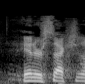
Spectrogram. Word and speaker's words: intercession: That's the power of interception. How do you say it, everybody? – Intercession, all right.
